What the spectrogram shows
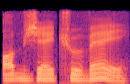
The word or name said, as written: objets trouves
